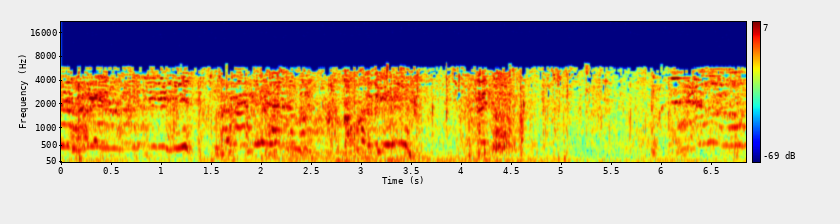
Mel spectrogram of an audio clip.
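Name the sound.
horse neighing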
